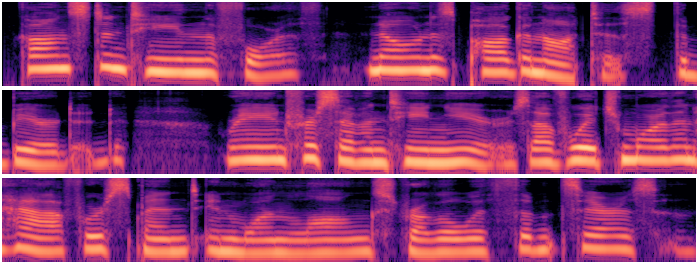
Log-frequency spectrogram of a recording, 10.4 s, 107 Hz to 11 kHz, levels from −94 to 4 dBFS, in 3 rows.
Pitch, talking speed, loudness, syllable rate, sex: 215 Hz, 150 wpm, -17 LUFS, 4.4 syllables/s, female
